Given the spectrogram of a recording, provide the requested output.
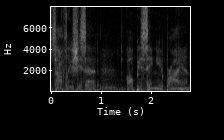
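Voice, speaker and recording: A woman whispers, her words coming fairly slowly against noticeable background noise. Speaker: ASMR creator. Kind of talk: whispered horror story reading for relaxation. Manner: whispering, soft.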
